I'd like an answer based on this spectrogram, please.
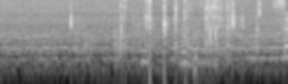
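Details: A Western honey bee (Apis mellifera) swarm of roughly ten to twenty thousand bees buzzes in a steady hum with clicks and handling noises as bees fan and march into a new hive.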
